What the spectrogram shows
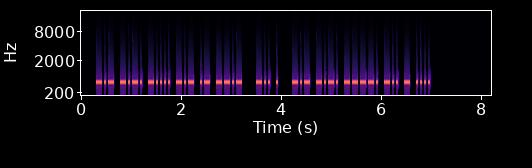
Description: Morse code, heard as a keyed tone, about 30 wpm, 700 Hz. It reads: KC6KAQ DE KC9DTH
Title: USA Callsign DE Callsign - 6 Characters - 30wpm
